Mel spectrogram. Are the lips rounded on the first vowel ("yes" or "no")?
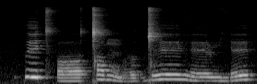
yes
